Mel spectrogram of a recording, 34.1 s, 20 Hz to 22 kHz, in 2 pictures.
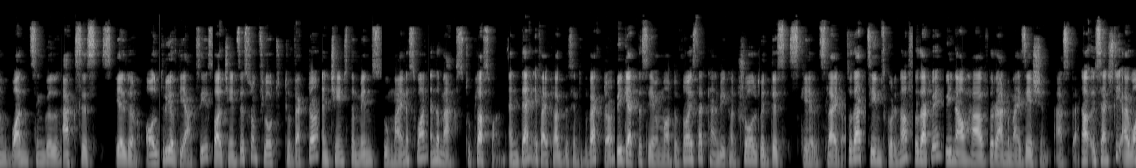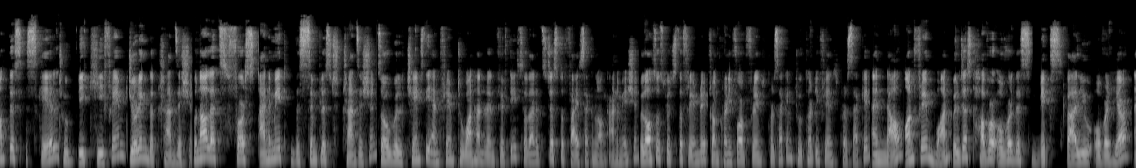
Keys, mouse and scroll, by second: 1.2-2.7 middle drag, 3.2-4.5 drag, 4.8-6.4 shift+drag, 7.3-7.9 scroll down 2, 8.0-9.1 drag, 9.3 shift+middle click, 10.2-13.6 shift+drag, 13.6 scroll down 2, 13.8 middle click, 14.3-16.4 drag, 16.7 middle click, 17.3-17.8 scroll down 3, 17.9 click, 18.3 scroll up 2, 18.9 shift+middle click, 19.9 middle click, 19.9 scroll down 3, 20.9 middle click, 22.6-23.1 scroll down 1, 23.2-24.6 drag, 26.6 click, 27.8-29.3 drag, 30.5 click, 31.4 middle click, 31.6-32.7 scroll up 6, 32.2 middle click, 33.0 middle click, 33.6 click.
